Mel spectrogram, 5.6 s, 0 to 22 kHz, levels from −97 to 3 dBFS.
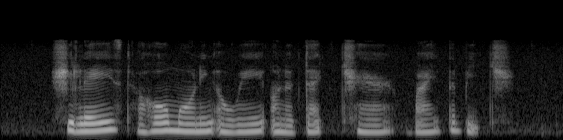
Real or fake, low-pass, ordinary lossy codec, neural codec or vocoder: real; none; none; none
